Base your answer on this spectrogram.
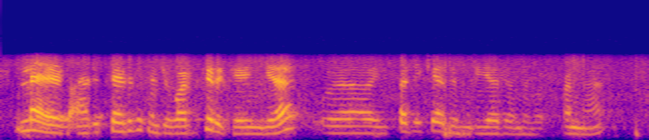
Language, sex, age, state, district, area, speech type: Tamil, female, 30-45, Tamil Nadu, Pudukkottai, rural, conversation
